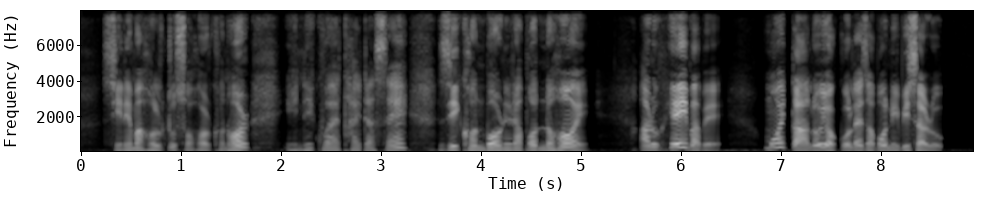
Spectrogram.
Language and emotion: Assamese, fearful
